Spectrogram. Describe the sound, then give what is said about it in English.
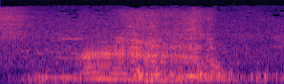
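A tiger lets out a single drawn-out yawning roar, a low, throaty groan that swells and wavers for a second or so before trailing off, alone. “It's just a yawn.”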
